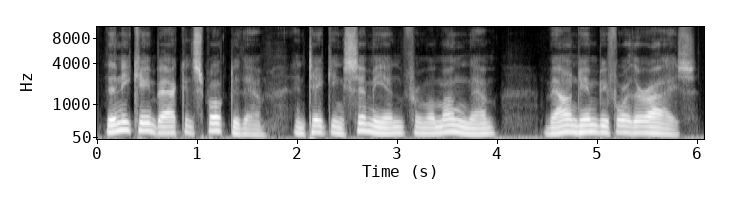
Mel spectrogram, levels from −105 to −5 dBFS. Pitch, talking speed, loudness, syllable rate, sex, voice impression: 135 Hz, 190 wpm, -16 LUFS, 4.9 syllables/s, male, very masculine, old, very relaxed, very weak, very dark, very soft, very muffled, slightly halting, raspy, slightly cool, intellectual, very sincere, very calm, very mature, slightly friendly, slightly reassuring, very unique, very elegant, slightly wild, slightly sweet, lively, very kind, very modest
